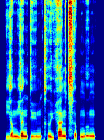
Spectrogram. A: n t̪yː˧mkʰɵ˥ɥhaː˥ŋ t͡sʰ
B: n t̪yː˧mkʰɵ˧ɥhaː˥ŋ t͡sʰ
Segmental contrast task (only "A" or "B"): B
